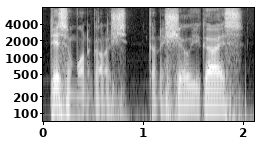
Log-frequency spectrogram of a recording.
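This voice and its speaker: A middle-aged man with a Dutch accent, chatting loosely through a replay of his racing game run, halting and correcting himself as he goes. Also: mid-range voice, lively intonation, a little mellow, dry recording. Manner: halting, rambling, self-correcting. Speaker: sim racing streamer. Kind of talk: casual replay commentary. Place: home gaming room.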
